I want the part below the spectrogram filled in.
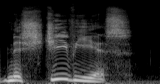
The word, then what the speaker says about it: mischievous: It's pronounced mischievous. I know we always do this, but like it is definitively pronounced mischievous. Every few months we have to have this convo, but just to review, do you still think that mischievous is a more mischievous way of saying the word? – Yes, I do.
